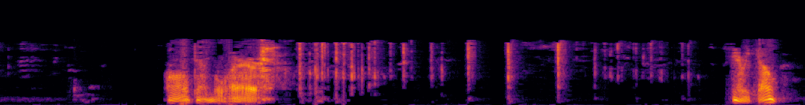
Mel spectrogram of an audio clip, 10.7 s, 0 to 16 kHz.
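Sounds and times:
speech: 2.2s - 3.7s
keyboard typing as someone enters text into a form: 4.0s - 9.4s.

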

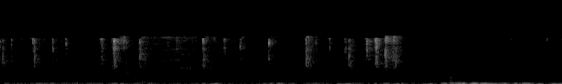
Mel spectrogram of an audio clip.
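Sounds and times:
typing on a computer keyboard: 0.0s - 4.1s.

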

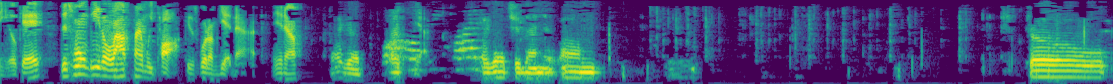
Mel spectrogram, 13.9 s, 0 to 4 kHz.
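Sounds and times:
person speaking loudly: 0.0s - 7.5s, 12.9s - 13.8s
speech: 0.1s - 7.6s, 12.8s - 13.9s
quick light computer keyboard taps: 7.6s - 12.7s.

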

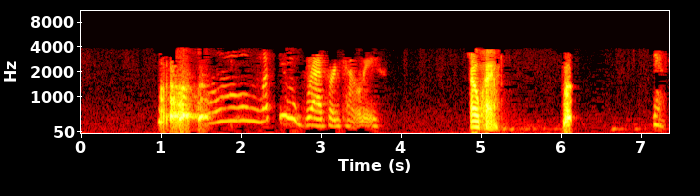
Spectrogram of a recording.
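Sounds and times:
dog barking sharply: 1.0s - 1.6s
dog yipping quietly: 1.0s - 1.8s
speech: 2.7s - 3.9s, 4.8s - 5.3s.

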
